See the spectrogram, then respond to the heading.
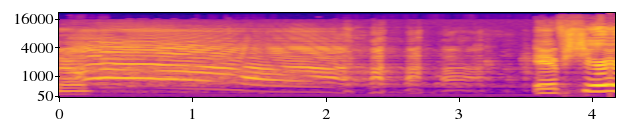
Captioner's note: Monet exclaims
